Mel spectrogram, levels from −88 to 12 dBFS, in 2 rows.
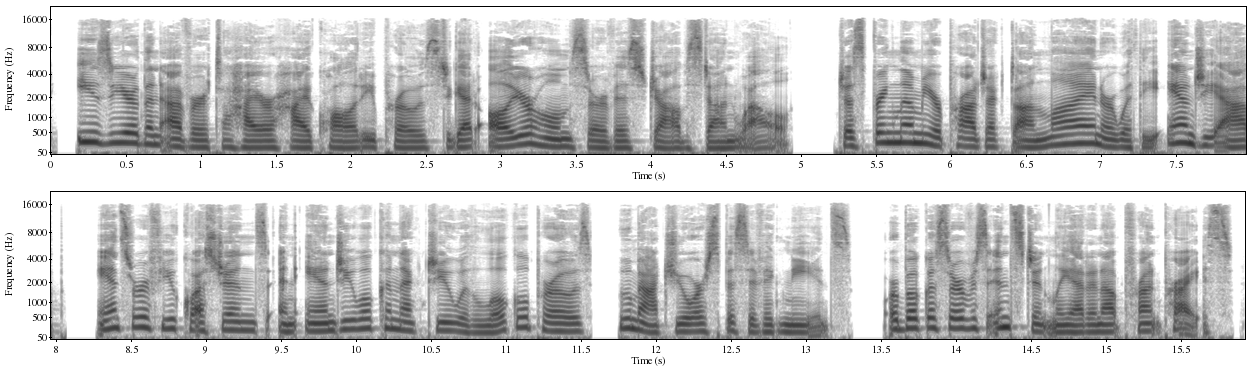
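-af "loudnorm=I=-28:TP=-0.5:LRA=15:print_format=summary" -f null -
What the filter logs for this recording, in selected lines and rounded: Input Integrated:    -16.7 LUFS
Input True Peak:      -1.3 dBTP
Input LRA:             2.0 LU
Input Threshold:     -26.8 LUFS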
